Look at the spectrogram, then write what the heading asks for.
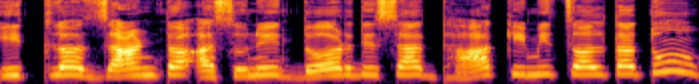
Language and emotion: Goan Konkani, surprised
